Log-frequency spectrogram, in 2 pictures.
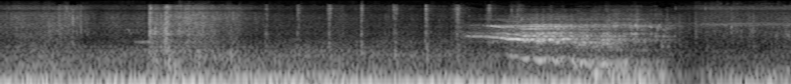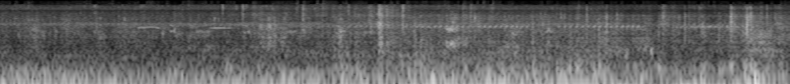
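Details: Horse at a barrel racing event gives one loud whinny that starts high and slides steeply downward, lasting about a second, over a constant deep rumble of the arena, hoofbeats and scattered sharp knocks.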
